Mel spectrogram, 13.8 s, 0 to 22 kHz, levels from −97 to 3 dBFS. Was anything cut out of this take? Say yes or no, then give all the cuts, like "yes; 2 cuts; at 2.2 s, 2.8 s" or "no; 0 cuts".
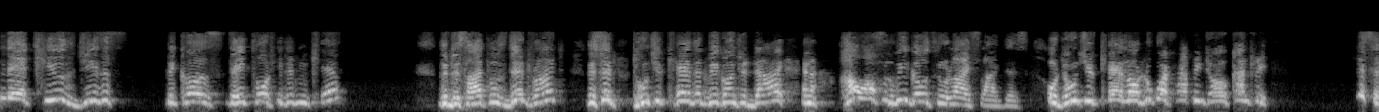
no; 0 cuts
